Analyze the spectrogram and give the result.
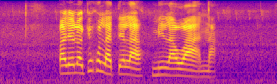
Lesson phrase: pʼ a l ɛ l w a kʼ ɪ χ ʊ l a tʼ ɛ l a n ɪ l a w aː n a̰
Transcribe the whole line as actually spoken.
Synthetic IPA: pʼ a l ɛ l w a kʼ ɪ χ ʊ l a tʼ ɛ l a m ɪ l a w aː n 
